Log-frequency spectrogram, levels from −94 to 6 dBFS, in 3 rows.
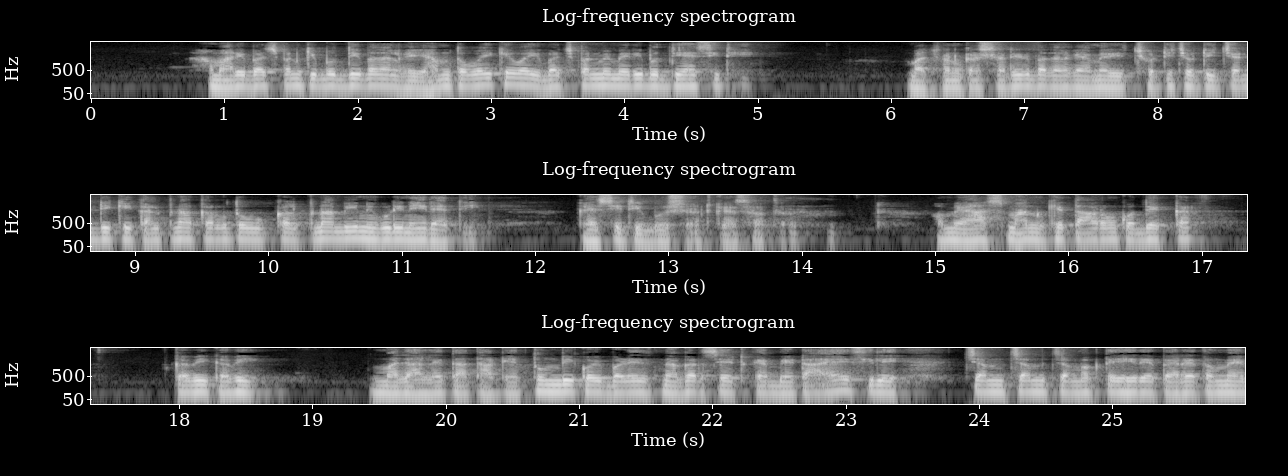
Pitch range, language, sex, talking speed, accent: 95-105 Hz, Hindi, male, 165 wpm, native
